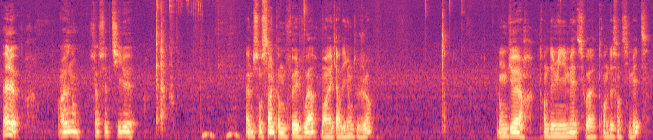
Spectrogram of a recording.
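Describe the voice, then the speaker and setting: A man casually presenting and unboxing a box of fishing lures, pausing often with fillers. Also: on the low side, little pitch movement, slight background noise. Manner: slow, hesitant, many fillers. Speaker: fishing vlogger.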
